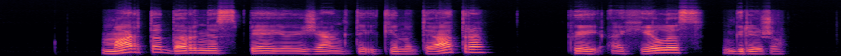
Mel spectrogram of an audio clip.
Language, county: Lithuanian, Vilnius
